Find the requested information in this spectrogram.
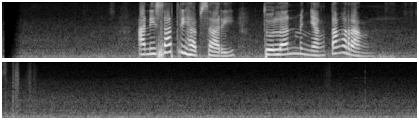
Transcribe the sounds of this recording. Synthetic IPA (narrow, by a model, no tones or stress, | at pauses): ʔanisat̪ɾiɦap̚saɾid̪̥o̤lɔnməɲaŋt̪aŋraŋ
